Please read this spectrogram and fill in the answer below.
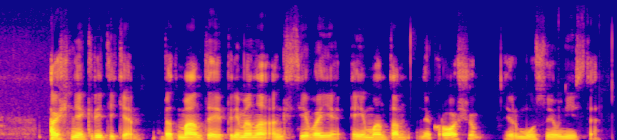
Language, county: Lithuanian, Kaunas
